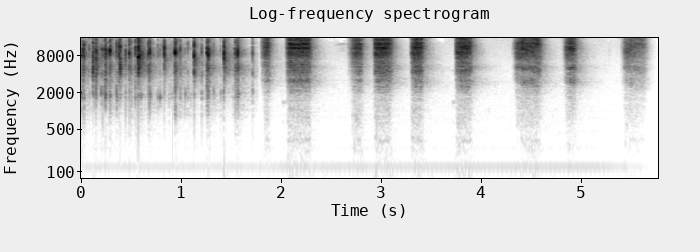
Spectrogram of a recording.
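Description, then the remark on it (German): A spray paint can hisses in short bursts while spraying a tag: rapid clicking rattles and quick spritzes at first, then a steady series of longer hissing sprays, with no talking. “Ja, ja, warte, ich sprühe schnell ein Tag dran.”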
